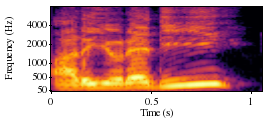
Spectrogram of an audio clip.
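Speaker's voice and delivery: put-on high, loud Japanese-accented English. Imitating english self-introductions pronounced the japanese way: japanese accent. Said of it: "they would always like pronounce it the Japanese way".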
